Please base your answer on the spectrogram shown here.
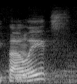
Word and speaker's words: phthalates: study that Sally with the p the silent P phthalates are contributing to the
